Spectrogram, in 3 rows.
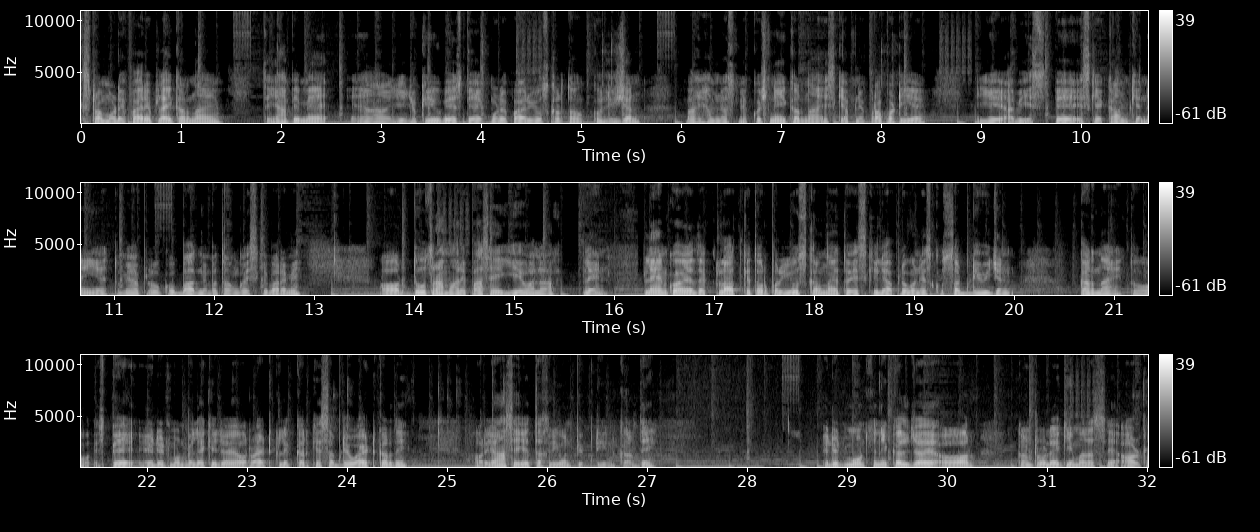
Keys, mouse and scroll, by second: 3.8 click, 8.0 click, 10.4-11.4 scroll down 2, 11.4 scroll up 1, 12.3-13.3 scroll down 1, 13.3 scroll up 1, 14.6 click, 22.3 click, 22.4 Tab, 22.6 right click, 23.8 click, 23.9 click, 26.3 5, 26.7 Return, 27.5 click, 28.0 Tab, 30.6 ctrl+a, 31.8 click.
